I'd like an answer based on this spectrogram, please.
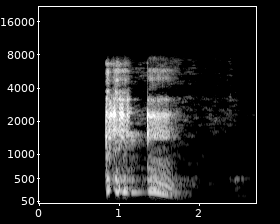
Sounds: Throat clearing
